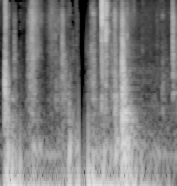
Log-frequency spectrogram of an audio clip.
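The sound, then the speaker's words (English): A door is opened with a loud clunk and rattle, followed by a brief burst of scraping and creaking as it swings; it is opened for a young adult who kept knocking. “Let me open the door, for he keeps knocking.”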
